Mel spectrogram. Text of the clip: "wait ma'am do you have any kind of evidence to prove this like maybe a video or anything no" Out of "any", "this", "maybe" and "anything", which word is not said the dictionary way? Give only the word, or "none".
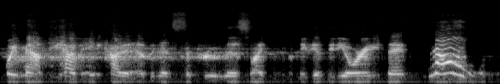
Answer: none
